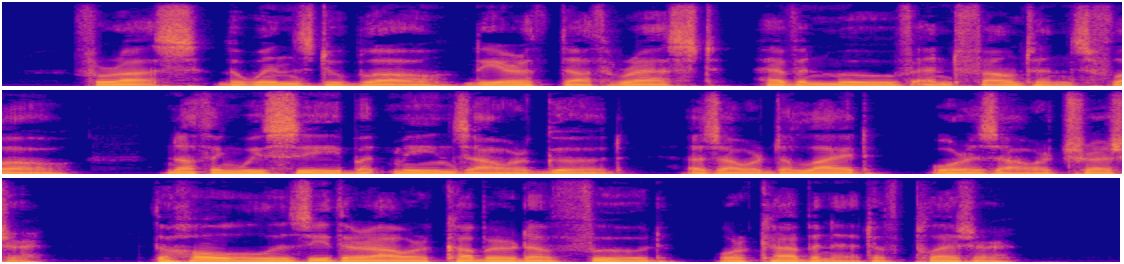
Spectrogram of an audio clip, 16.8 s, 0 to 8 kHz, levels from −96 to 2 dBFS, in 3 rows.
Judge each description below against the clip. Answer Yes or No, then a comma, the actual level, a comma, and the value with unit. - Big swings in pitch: No, average, 2.8 semitones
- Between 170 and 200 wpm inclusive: No, average, 145 wpm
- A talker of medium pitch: No, very low, 90 Hz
